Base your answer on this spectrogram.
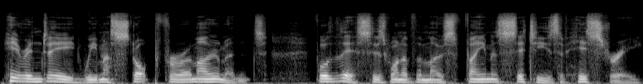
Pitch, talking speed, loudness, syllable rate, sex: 105 Hz, 175 wpm, -16 LUFS, 4.6 syllables/s, male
